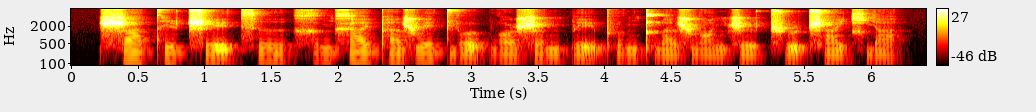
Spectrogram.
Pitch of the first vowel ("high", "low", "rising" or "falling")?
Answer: falling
